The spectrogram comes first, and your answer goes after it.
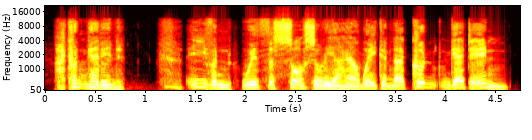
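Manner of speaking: strained warlock. A narrator's reading. Warlock voice continues.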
